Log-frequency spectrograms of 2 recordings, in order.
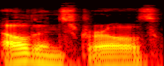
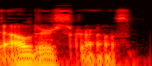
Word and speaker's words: Elder Scrolls: in a posh video because i think i mispronounced that and called it elden scrolls when it's elder scrolls but uh sold for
